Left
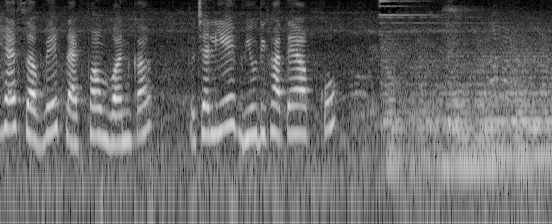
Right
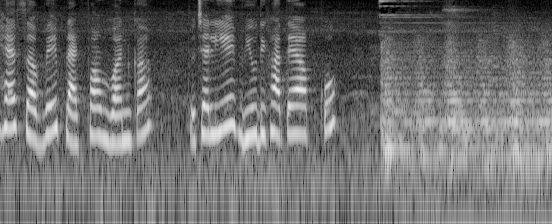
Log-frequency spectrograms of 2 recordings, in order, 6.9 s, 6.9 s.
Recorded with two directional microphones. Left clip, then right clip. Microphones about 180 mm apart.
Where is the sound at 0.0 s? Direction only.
15° right (ahead or behind).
